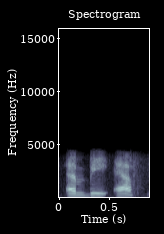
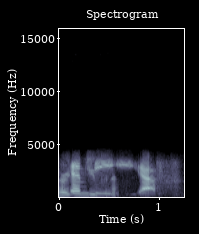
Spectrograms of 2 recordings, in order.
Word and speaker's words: MBEF: You pronounced it, Hilary, MBF. Do you leave out the E, just the EF? – No, it's MBEF. – MBEF, okay, because you could say MBF, because F-E-F-F, anyway.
